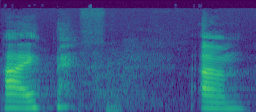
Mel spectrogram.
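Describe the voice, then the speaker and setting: A woman's voice: on the high side, little pitch movement, very slow, a bit bright. A woman in her forties, from California, casually introducing her family in a friendly, chatty way. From California, USA. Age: 40s. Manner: friendly, chatty, with light laughs. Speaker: pastor's wife candidate. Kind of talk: casual personal sharing. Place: church hall. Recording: reverberant hall audio.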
